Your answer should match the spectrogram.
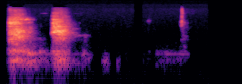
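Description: A man coughing twice in quick succession, followed by a faint tick near the end.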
